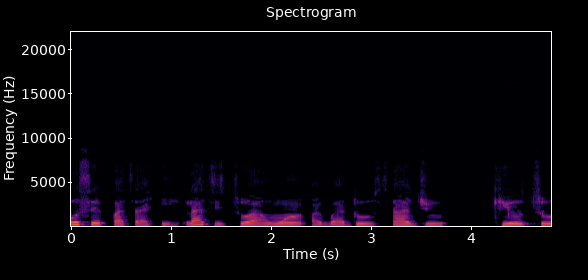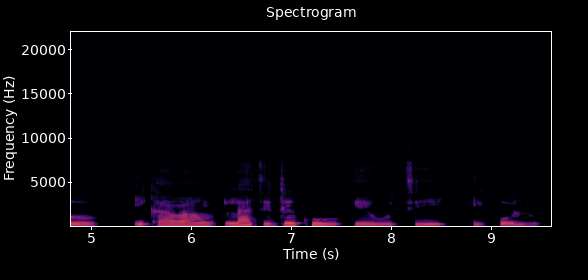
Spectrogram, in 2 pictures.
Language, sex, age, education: Yoruba, female, 15-29, tertiary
